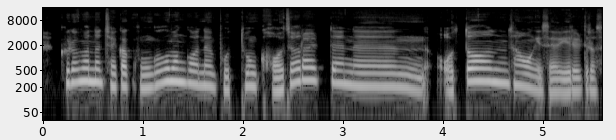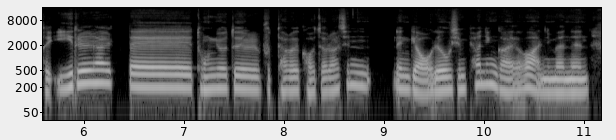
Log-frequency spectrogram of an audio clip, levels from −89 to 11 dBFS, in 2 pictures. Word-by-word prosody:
그러면은 265 +1 +3
제가 210 -3 0
궁금한 250 +9 +2
거는 220 -4 0
보통 210 +4 -4
거절할 260 - +1
때는 215 -6 -1
어떤 275 +5 +3
상황이세요? 180 -10 -2
예를 165 +2 -1
들어서 160 0 -5
일을 240 +6 +1
할 250 -1 +2 0.2
때 200 -1 +3
동료들 185 -1 -2
부탁을 165 -1 -6
거절하시는 170 +9 -6 0.4
게 165 - 0
어려우신 170 +5 0
편인가요? 220 -7 -2
아니면은 155 -2 +1
200 Hz, 310 characters per minute, -25 LUFS, 170-235 Hz, 0.4 s, 그러면은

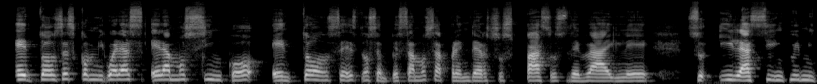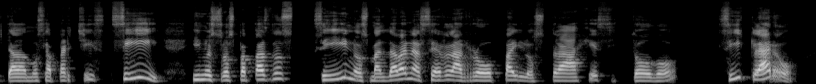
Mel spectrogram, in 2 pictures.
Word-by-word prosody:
Entonces, 225 +2 +3
conmigo 220 -2 -1
eras 225 +1 +2
éramos 220 +1 +1
5, 210 -2 -3
entonces, 195 +2 -2
nos 190 -1 -4
empezamos 180 +4 -5
a - - 0
aprender 170 0 -3
sus 175 +1 -8
pasos 180 -2 +1
de 165 -2 -2
baile, 160 0 0 0.3
su 390 - -3
y 215 +1 -3
las 190 -2 +6
5 210 0 -5
imitábamos 170 -4 0
a 175 0 -1
Parchís. 190 +3 -6
Sí, 275 +2 0 0.3
y 220 -1 +1
nuestros 200 -3 0
papás 220 +3 +3
nos 265 0 -2 0.2
Sí, 230 +9 0
nos 185 -8 -1
mandaban 200 +9 +3
a - - +5
hacer 200 0 0
la 200 -3 +4
ropa, 180 +2 +2
y 195 - -4
los 150 -1 -6
trajes, 175 +3 0
y 150 - -27
todo. 165 +1 -1 0.3
Sí, 300 +8 -4
claro, - - +4
195 Hz, 145 wpm, -23 LUFS, 170-220 Hz, 0.3 s, las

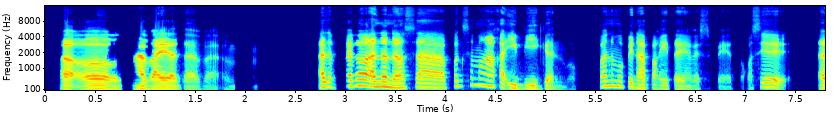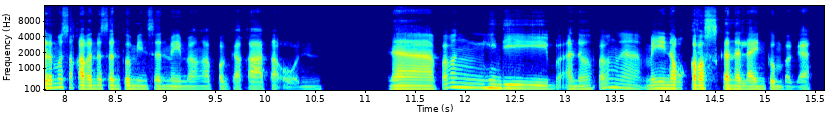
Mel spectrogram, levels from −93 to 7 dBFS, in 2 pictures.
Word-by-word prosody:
Oo 130 -1 +5 0.2
tama 125 0 +6
yan 115 -1 +5
tama, 105 -1 -10
mm, 100 -1 -28 0.8
alam 200 +1 +5
pero 235 +2 +2
ano 215 -3 +9
na 170 -2 +5
sa 175 -2 +2
pag 235 - -9
sa 285 +2 -14
mga 250 -4 +2
kaibigan 130 -8 -5
mo 105 +1 -34 0.2
paano 225 +2 -3
mo - - -10
pinapakita 150 -9 -2
yung 110 - -11
respeto? 110 0 -21
Kasi 185 +8 -1 0.4
alam 155 +4 +1
mo 185 - -9
sa - - -15
karanasan 130 -1 -5
ko 135 - -9
minsan 120 0 -14
may 115 -1 -12
mga 110 0 -16
pagkakataon 105 -1 -14 0.7
na 125 0 -3
parang 175 -1 -11
hindi 150 -4 -9 0.2
ano 120 +2 -13
parang 185 -1 -14
na 150 -5 -15
may 140 +2 -8
na 140 - -2
cross 130 -1 -3
ka 130 - -2
na 120 - -5
line 110 0 -8
kumbaga, 105 -1 -13
130 Hz, 165 wpm, -22 LUFS, 115-165 Hz, 0.8 s, ano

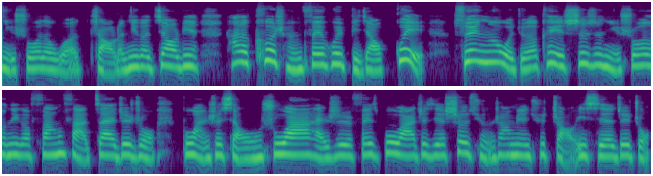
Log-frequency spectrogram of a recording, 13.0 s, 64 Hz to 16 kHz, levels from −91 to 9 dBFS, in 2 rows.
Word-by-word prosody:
你 195 -3 0
说 205 +2 -2
的， 200 -2 -1
我 170 -3 -4
找 150 -1 -2
了 180 - -4
那 230 +2 +3
个 230 -2 -1
教 240 +3 +1
练， 235 0 +1 0.3
他 295 +2 -2
的 310 - +4
课 345 +5 +3
程 205 -7 -1
费 265 +6 +1
会 275 +1 +1
比 190 -5 -3
较 180 +1 -1
贵。 365 +1 +4 0.3
所 325 +2 +3
以 345 - +3
呢， 315 0 +2
我 235 -8 +2
觉 195 +1 -3
得 220 +2 -1
可 285 +7 -2
以 255 -4 +3
试 280 +7 +3
试 260 0 -1
你 200 -6 0
说 250 +5 -1
的 240 - -2
那 235 0 0
个 225 - -3
方 235 +4 -1
法， 235 -9 -2
在 225 +5 0
这 230 +3 +1
种 195 -4 -3 0.3
不 245 - 0
管 200 -6 0
是 230 +4 -1
小 195 - +5
红 180 +2 -1
书 245 +4 +2
啊， 235 -1 +4
还 185 -3 -2
是 215 +2 -2
Facebook 235 +3 -1
啊， 215 -1 +1
这 230 +3 -3
些 225 +1 -2
社 255 +4 +2
群 200 -3 -6
上 225 +2 -3
面 225 -1 0
去 235 +3 -6
找 210 0 -5
一 220 - 0
些 210 0 +2
这 220 +2 0
种 190 -1 -5
225 Hz, 320 characters per minute, -23 LUFS, 200-245 Hz, 0.3 s, 小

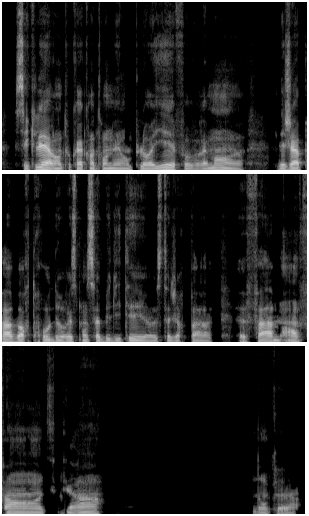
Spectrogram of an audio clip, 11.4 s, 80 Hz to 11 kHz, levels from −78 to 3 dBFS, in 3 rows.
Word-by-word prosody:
C'est - - +2
clair 150 -5 +7
en 105 - +1
tout - - -12
cas 120 - +3
quand 110 -2 -4
on 110 0 0
est 110 - -2
employé, 110 +5 0
faut 105 - -6
vraiment, 110 +1 -2
heu, - - -13 0.4
déjà 115 +2 +5
pas 120 +1 +4
avoir 120 0 +2
trop 120 0 -3
de 120 +1 -3
responsabilités, 110 0 -1
heu, 105 -1 -4
c'est-à-dire 105 0 -5
pas, 105 -1 -4 0.4
heu, - - -3
femme, 110 +1 +2
enfants 115 0 0
et - - -6
cetera. 115 +2 -4 1.9
Donc 105 -1 -9
heu - - -5
110 Hz, 145 wpm, -23 LUFS, 105-120 Hz, 1.9 s, clair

